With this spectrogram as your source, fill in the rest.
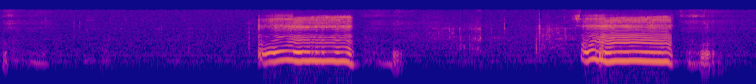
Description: this clip is of our sharpei puppy called Juno snoring away on one of her quieter days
